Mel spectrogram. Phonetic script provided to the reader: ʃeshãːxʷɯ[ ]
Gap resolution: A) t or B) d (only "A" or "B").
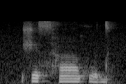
B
